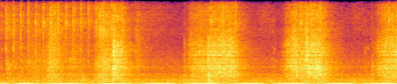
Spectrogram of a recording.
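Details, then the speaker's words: Bicycle rear disc brake, pads worn past the friction material to metal: harsh scraping bursts about once a second as the wheel turns when braking, over a low hum; front brake silent. "You can hear that scraping when I hit the brakes. You don't hear that on the front."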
